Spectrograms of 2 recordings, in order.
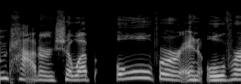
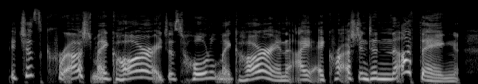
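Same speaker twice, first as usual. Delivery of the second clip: choking through tears, crying; 3 semitones higher than usual. Retelling a phone call right after crashing the car: retelling own tearful call. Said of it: "called Andy in tears".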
